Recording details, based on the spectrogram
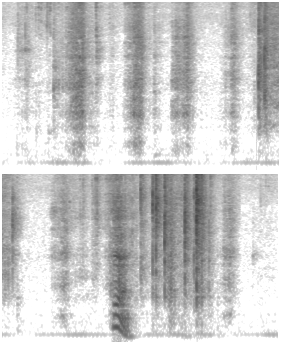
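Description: Light barbecue-flavoured crunchy snacks bitten and chewed, a series of sharp close crunches in short bursts, the loudest near the end, with someone talking between bites.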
